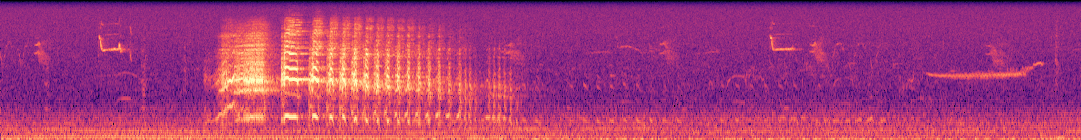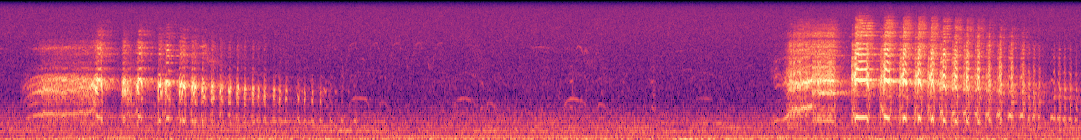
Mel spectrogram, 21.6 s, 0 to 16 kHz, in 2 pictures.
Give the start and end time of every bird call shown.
[1.00, 1.30] Warbling White-eye (Zosterops japonicus)
[1.10, 1.50] Chinese Hwamei (Garrulax canorus)
[2.00, 5.40] Erckel's Francolin (Pternistis erckelii)
[7.70, 8.00] Warbling White-eye (Zosterops japonicus)
[9.20, 10.50] Chinese Hwamei (Garrulax canorus)
[11.00, 14.30] Erckel's Francolin (Pternistis erckelii)
[14.30, 14.70] Chinese Hwamei (Garrulax canorus)
[14.30, 15.30] Hawaii Amakihi (Chlorodrepanis virens)
[15.30, 15.80] Chinese Hwamei (Garrulax canorus)
[16.40, 16.90] Chinese Hwamei (Garrulax canorus)
[18.50, 21.60] Erckel's Francolin (Pternistis erckelii)

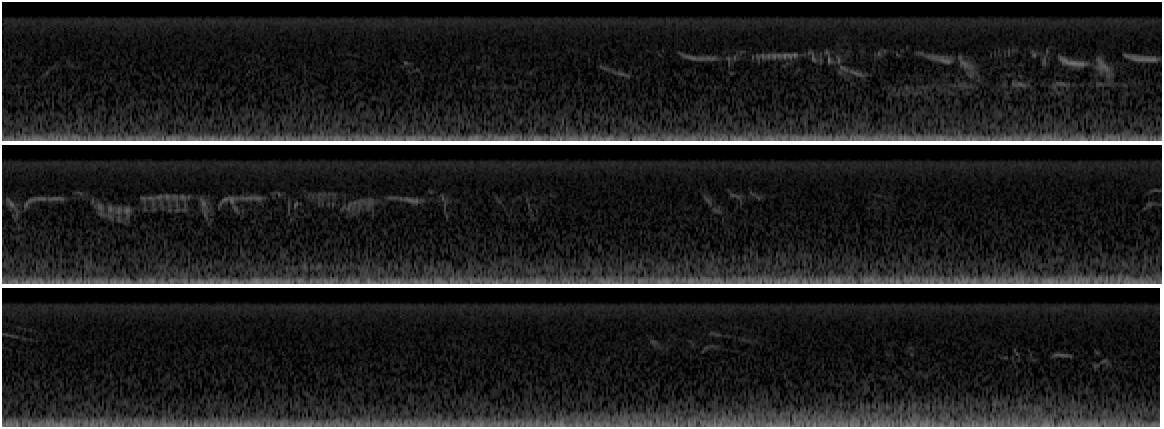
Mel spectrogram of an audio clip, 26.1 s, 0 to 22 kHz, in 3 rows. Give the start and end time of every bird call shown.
[5.02, 12.92] Eurasian Skylark (Alauda arvensis)
[13.92, 14.42] Eurasian Skylark (Alauda arvensis)
[17.22, 17.72] Hawaii Amakihi (Chlorodrepanis virens)
[22.62, 23.02] Hawaii Amakihi (Chlorodrepanis virens)

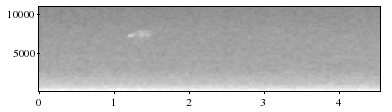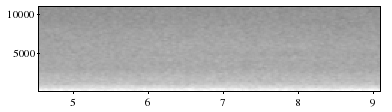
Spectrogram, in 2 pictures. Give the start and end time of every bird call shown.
[1.01, 1.61] Black-capped Chickadee (Poecile atricapillus)

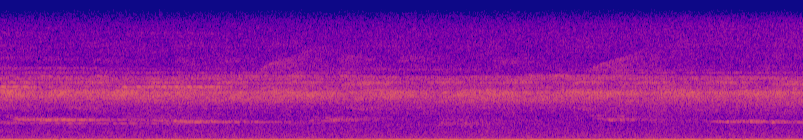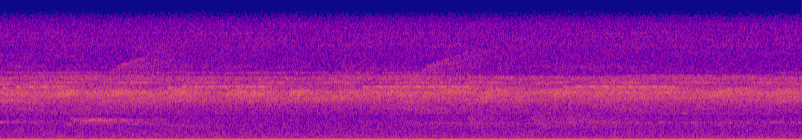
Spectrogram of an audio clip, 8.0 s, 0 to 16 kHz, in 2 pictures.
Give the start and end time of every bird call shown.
[0.00, 1.49] Black-faced Antthrush (Formicarius analis)
[0.00, 5.09] Hauxwell's Thrush (Turdus hauxwelli)
[0.00, 8.03] unidentified bird
[6.39, 7.29] Buff-breasted Wren (Cantorchilus leucotis)

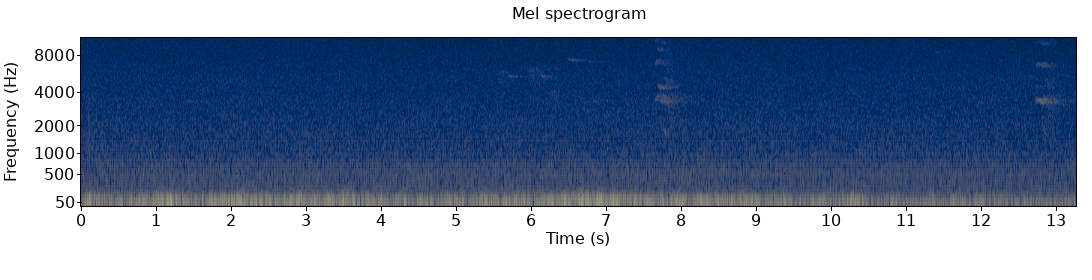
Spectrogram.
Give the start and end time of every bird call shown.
[5.04, 7.44] Song Sparrow (Melospiza melodia)
[7.54, 8.14] Northern Flicker (Colaptes auratus)
[12.54, 13.24] Northern Flicker (Colaptes auratus)

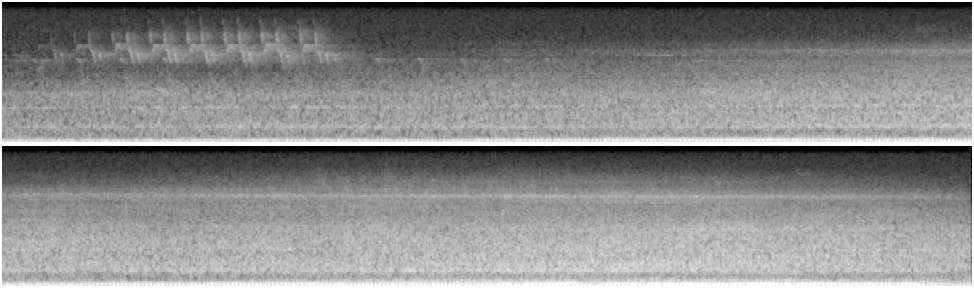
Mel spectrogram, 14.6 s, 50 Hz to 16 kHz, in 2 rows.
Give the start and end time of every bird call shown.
[0.00, 2.70] Ovenbird (Seiurus aurocapilla)
[2.60, 4.40] Northern Cardinal (Cardinalis cardinalis)
[4.70, 5.50] Black-capped Chickadee (Poecile atricapillus)

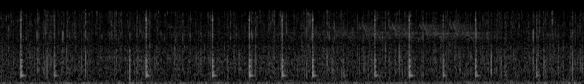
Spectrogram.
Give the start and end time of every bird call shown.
[2.55, 5.15] Ovenbird (Seiurus aurocapilla)

